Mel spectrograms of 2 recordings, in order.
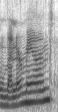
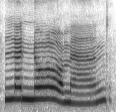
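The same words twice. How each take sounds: First: It is said in a plain, ordinary way. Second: It is said in a fancy, showy way.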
